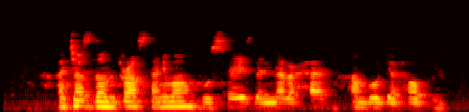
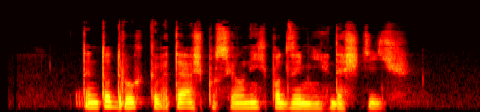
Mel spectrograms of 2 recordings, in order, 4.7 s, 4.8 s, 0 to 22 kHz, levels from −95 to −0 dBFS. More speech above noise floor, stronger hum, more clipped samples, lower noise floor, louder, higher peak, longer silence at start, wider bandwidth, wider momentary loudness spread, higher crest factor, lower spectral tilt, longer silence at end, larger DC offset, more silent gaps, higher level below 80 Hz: second, 32 dB vs 48 dB; neither; neither; second, -68 dBFS vs -78 dBFS; second, -36 LUFS vs -31 LUFS; second, -16 dBFS vs -12 dBFS; second, 0.55 s vs 0.85 s; second, 7.2 kHz vs 10.5 kHz; about the same, 10 LU vs 9 LU; about the same, 20 dB vs 20 dB; first, -7.5 dB/octave vs -4.5 dB/octave; second, 0.25 s vs 0.75 s; neither; neither; about the same, -76 dBFS vs -76 dBFS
